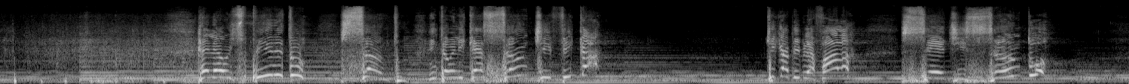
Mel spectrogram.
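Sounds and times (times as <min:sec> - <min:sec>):
audience applauding: 0:00.0 - 0:03.1
speech: 0:02.0 - 0:05.5, 0:07.9 - 0:10.6.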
